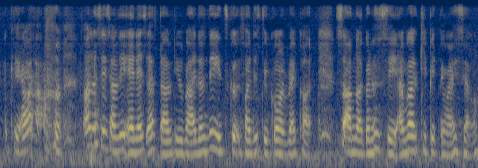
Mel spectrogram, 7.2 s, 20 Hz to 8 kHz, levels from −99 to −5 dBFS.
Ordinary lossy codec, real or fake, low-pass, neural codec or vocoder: Opus, 64 kbps; fake; 7.2 kHz; codec, 44.1 kHz, 7.8 kbps, DAC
